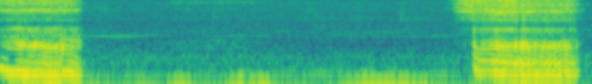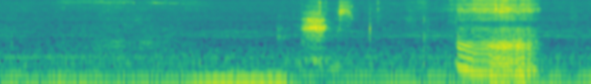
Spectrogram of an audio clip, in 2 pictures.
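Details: A sleeping pug snoring, three loud rasping groaning snores about six seconds apart, roughly ten per minute, with quieter breathing between; the owner says it snores like a pig.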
